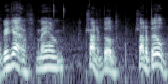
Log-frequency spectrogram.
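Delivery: fast, panicked scramble of words. Rushing to build a base, panicked voice. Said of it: "hear the panic in my voice".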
